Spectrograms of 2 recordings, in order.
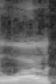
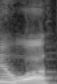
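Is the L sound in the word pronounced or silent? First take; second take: pronounced; silent. First: The word is said with an audible L. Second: The word is said with a silent L. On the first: The speaker calls it wrong. "वॉक नहीं पढ़िएगा" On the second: The speaker calls it right. "यहाँ पर एल silent होता है"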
